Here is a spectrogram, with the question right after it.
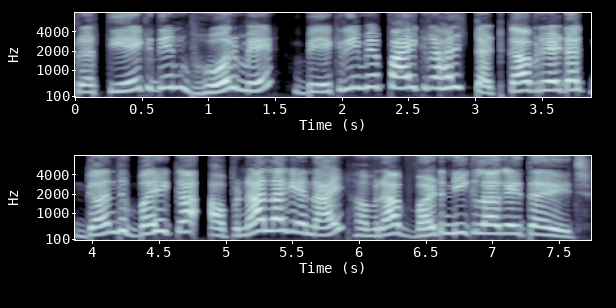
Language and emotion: Maithili, happy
